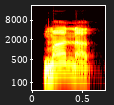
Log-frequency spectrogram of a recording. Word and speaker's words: Manat: Para makita ninyo, Manat. Si ano lang muna, mag-focus tayo kay Manat. Manat. Ito. Ito. Ayan o. Si Manat. Sino si Manat? Manat. Yan. Arabic pronunciation, Mana.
